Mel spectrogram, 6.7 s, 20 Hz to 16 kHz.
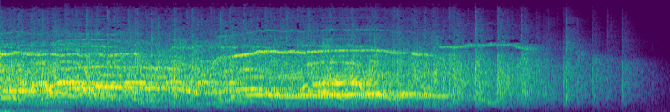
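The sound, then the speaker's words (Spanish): Applause, cheering and crowd voices for great stars of the 1930s in a nitrate-town theatre, dense and loud for several seconds before gradually fading to silence. “Aquí parece que aún resuenan los aplausos, las voces, los vítores, aquellas grandes estrellas.”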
